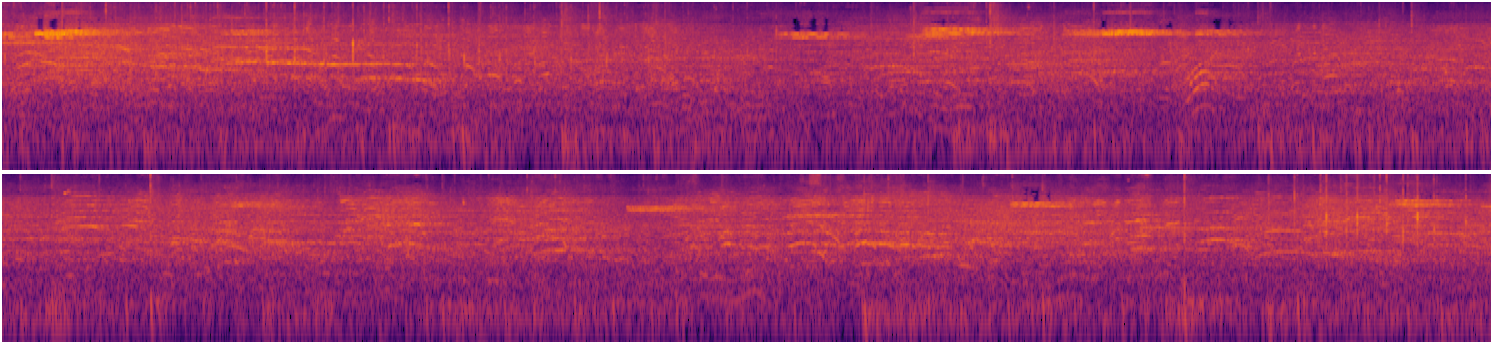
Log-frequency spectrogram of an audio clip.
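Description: A crowd of spectators chatters steadily in a large echoing hall.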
